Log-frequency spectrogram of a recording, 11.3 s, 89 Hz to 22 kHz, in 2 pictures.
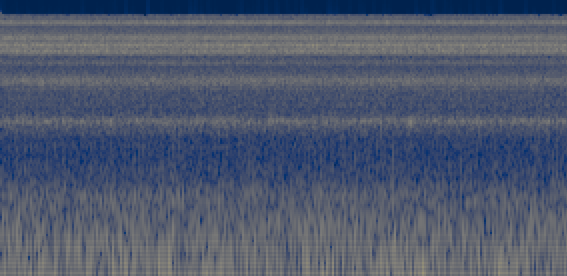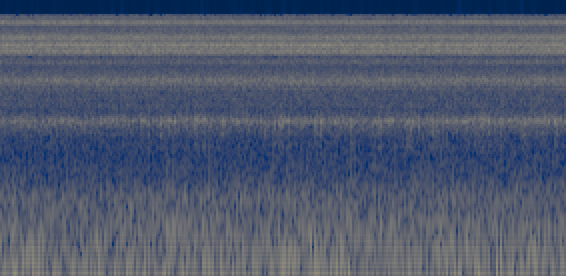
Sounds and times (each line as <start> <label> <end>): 0.0 little flame of a gas stove 11.3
